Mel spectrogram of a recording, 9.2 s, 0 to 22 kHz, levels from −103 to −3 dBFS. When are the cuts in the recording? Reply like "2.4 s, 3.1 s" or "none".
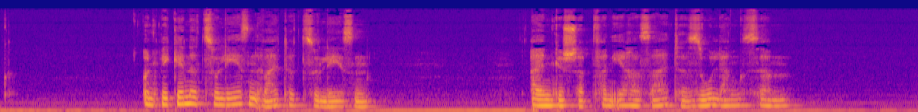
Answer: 2.6 s, 5.2 s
